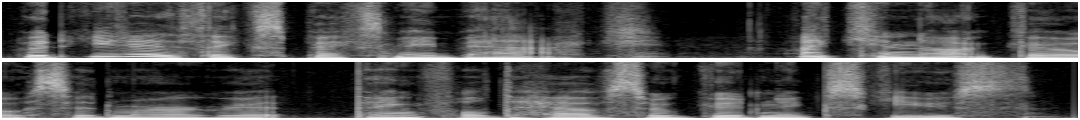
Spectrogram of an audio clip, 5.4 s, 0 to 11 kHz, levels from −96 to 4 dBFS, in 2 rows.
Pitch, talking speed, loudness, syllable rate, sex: 200 Hz, 180 wpm, -19 LUFS, 5.3 syllables/s, female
